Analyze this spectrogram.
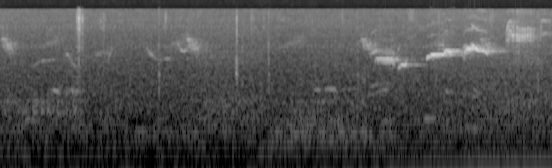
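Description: A songbird chirping: a few faint short calls, then a louder run of high, sliding chirps and a warbled phrase about four seconds in.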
